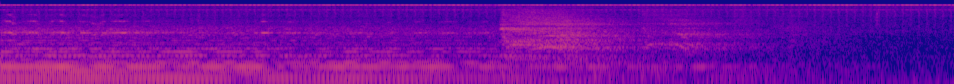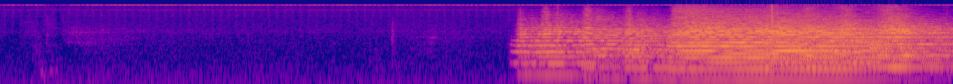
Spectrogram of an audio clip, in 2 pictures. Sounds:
Music, Musical instrument, Violin

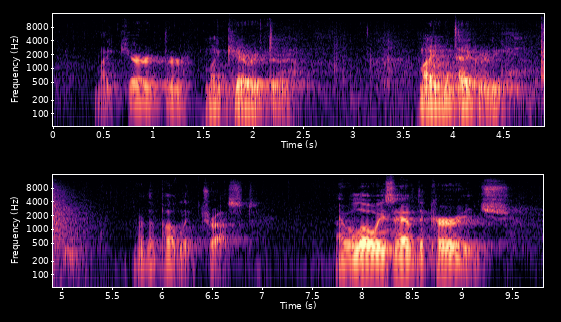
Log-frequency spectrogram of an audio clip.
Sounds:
Speech

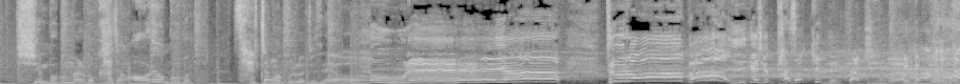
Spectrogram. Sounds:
Music, Speech

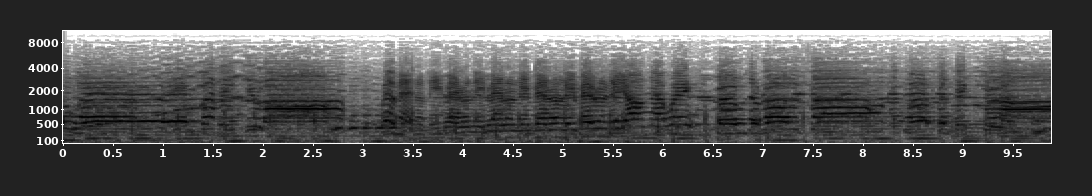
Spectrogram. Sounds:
Music

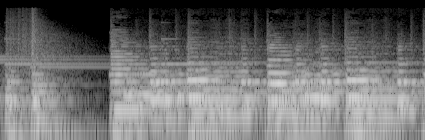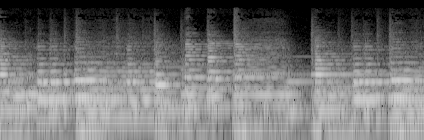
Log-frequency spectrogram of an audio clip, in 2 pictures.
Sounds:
Music

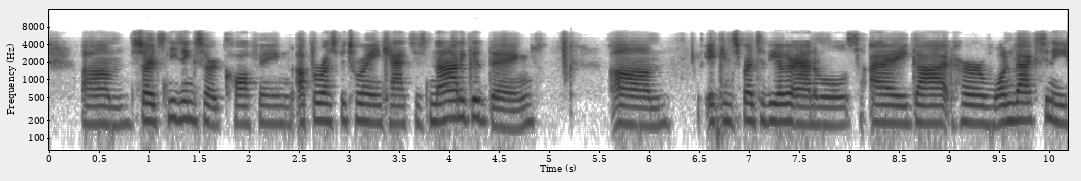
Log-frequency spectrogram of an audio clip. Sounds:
Speech

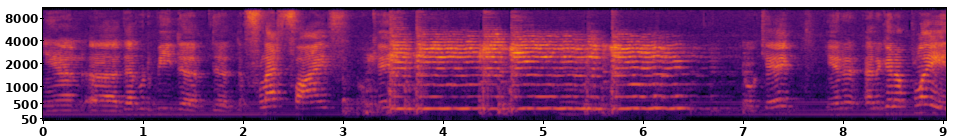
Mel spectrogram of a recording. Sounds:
Speech, Music

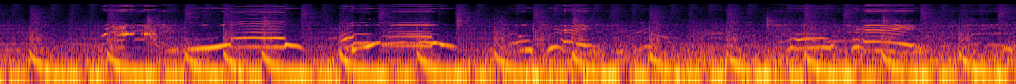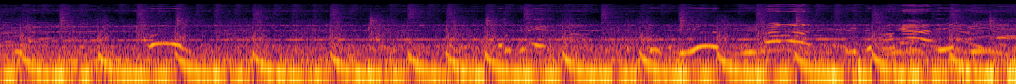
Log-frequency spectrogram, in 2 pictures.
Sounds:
Music, Speech

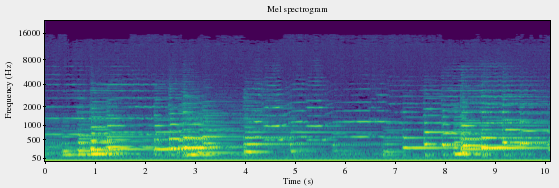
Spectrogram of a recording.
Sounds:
Music, Bowed string instrument, Violin

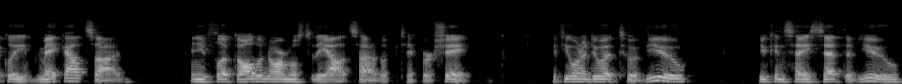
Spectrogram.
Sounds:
Speech

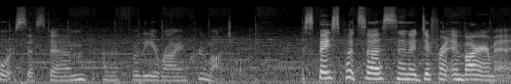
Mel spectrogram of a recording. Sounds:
Speech, Music

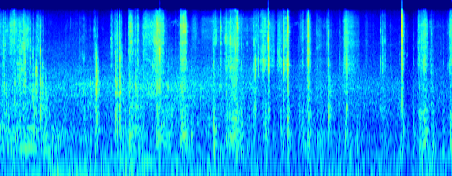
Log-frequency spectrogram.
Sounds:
typing on typewriter

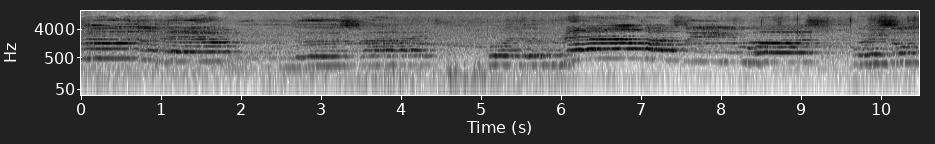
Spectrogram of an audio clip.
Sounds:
Female singing, Child singing

